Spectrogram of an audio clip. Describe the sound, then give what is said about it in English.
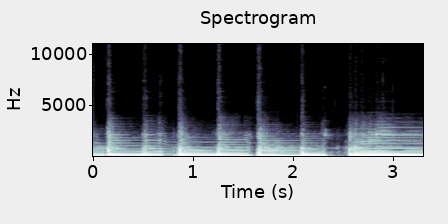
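A loud, heavily distorted electric guitar plays a melodic line of sustained, buzzing notes with sharp picked attacks roughly every half second, shifting pitch as it goes, with no voices. “The guitar melody comes in.”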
